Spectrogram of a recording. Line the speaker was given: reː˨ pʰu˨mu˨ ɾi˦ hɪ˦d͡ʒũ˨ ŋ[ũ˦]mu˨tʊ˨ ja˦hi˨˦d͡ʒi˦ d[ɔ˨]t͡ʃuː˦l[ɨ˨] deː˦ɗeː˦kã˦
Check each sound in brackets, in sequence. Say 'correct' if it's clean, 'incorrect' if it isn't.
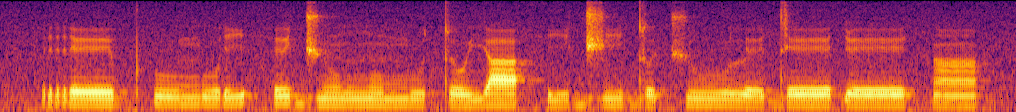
incorrect, incorrect, incorrect

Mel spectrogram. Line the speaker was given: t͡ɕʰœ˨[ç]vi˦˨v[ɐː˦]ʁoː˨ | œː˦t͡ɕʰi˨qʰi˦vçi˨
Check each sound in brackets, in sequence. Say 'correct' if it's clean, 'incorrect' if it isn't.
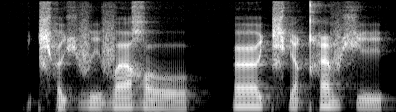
correct, correct

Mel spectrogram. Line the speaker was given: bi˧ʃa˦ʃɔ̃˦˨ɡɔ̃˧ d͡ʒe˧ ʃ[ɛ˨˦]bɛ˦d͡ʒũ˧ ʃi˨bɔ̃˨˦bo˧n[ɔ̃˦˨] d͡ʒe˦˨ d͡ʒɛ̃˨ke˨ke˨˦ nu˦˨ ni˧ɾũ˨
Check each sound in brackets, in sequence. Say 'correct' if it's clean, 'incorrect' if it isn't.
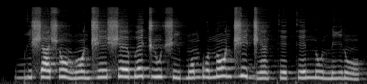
incorrect, incorrect

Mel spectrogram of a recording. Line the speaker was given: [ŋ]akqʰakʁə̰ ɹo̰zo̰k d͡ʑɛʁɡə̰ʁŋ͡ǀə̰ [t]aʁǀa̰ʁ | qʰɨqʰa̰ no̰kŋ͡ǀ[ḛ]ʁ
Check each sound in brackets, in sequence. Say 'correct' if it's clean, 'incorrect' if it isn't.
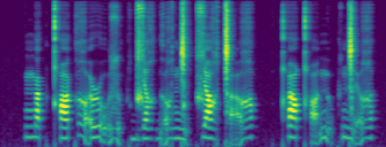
correct, incorrect, correct

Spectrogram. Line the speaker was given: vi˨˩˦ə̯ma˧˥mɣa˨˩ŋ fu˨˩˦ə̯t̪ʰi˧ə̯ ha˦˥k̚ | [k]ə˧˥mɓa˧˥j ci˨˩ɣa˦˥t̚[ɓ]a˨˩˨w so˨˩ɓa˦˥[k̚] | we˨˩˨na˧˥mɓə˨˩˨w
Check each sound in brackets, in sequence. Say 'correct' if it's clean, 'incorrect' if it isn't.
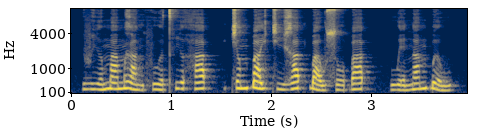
incorrect, correct, correct

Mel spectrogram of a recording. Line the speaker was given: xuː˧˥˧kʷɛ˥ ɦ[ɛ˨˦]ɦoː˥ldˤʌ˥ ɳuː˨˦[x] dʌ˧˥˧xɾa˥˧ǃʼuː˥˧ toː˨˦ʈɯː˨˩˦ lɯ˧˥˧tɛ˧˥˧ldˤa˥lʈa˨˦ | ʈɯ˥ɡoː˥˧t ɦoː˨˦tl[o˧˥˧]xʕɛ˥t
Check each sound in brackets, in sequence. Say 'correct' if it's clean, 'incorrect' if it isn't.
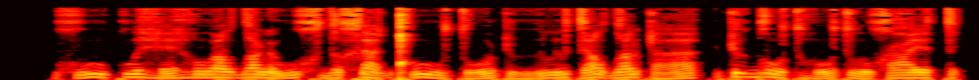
correct, correct, incorrect

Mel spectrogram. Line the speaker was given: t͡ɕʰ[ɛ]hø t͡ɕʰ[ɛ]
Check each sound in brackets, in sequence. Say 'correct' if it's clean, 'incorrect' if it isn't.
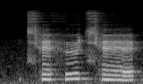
correct, correct

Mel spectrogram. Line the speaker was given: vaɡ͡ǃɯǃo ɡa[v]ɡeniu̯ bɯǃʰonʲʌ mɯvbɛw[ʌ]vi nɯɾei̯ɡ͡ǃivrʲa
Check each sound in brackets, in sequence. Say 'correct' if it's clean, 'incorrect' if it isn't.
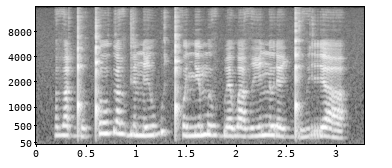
correct, incorrect

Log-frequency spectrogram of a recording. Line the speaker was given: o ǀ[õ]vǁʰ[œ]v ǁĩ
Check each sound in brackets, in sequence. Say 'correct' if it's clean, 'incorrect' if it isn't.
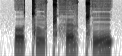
correct, correct

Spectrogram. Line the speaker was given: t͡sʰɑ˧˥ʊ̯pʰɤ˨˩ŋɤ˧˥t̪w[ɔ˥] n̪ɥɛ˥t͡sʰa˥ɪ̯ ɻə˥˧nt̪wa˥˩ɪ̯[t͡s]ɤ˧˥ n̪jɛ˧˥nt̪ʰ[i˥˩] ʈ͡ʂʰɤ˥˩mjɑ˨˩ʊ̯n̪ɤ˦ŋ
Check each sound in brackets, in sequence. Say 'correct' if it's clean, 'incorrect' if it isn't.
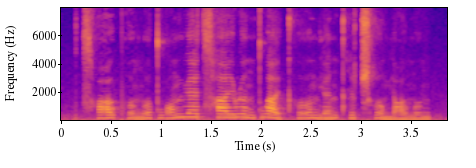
incorrect, incorrect, incorrect

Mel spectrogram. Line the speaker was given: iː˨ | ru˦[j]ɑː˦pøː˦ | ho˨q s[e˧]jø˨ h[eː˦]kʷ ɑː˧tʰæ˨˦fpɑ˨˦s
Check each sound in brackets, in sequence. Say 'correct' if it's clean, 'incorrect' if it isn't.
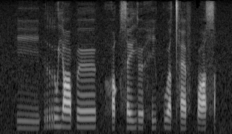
correct, correct, incorrect

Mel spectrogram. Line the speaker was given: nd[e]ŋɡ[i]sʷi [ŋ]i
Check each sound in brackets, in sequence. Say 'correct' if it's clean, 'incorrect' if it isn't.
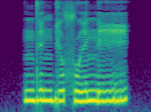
incorrect, correct, incorrect

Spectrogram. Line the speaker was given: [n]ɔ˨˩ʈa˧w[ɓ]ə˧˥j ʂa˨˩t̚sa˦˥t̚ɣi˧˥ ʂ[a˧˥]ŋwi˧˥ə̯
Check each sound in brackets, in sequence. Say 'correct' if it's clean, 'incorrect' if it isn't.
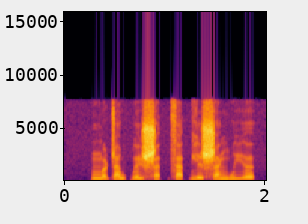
incorrect, correct, incorrect

